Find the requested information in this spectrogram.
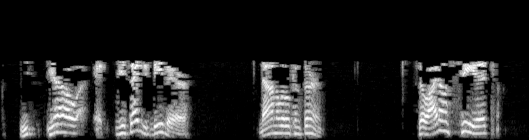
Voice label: voicemail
